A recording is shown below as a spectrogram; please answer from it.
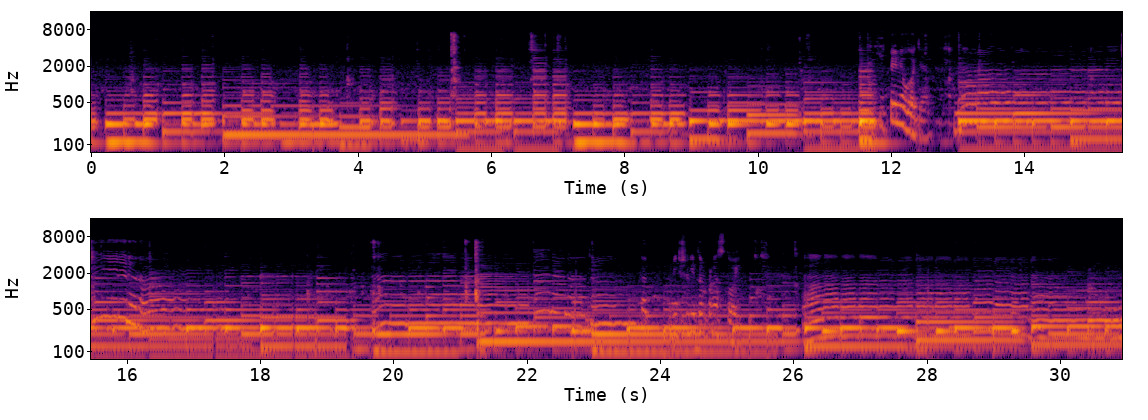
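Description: Acoustic guitar playing chord accompaniment to a song, the chorus taken in a different rhythm from the fingerpicked verse. The playing briefly breaks off about twelve seconds in.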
